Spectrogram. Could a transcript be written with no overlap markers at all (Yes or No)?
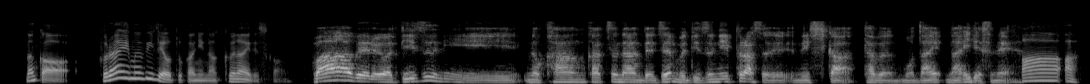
Yes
